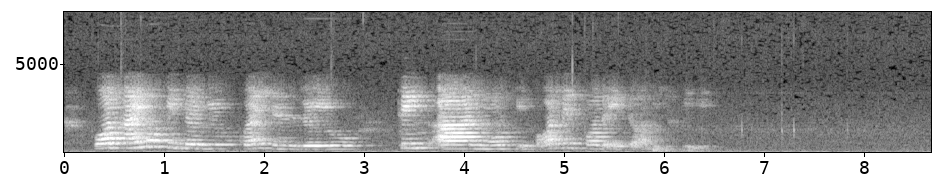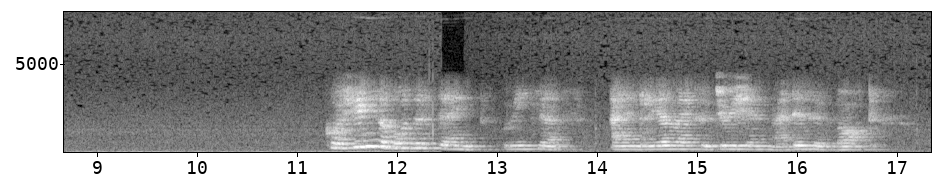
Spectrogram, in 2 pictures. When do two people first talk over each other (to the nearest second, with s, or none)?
none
